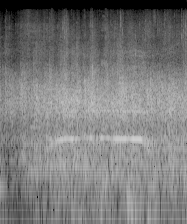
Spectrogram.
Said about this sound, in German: Jetzt werde ich euch nämlich erzählen, wieso der Starkonditor, da ist übrigens gerne ein Applaus dem Starkonditor Snoopy.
